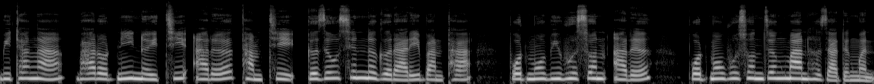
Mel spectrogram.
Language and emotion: Bodo, neutral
